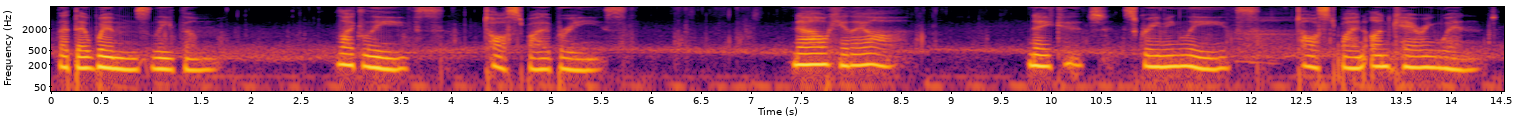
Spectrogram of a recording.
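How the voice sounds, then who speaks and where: A seductive demon temptress, acted by a woman in an ASMR roleplay, speaking in a low, mellow voice. Her delivery is very slow, theatrical and breathy, often slipping into a whisper close to the microphone. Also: slight background noise. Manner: theatrical, formal, drawn-out phrasing. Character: charming, seductive female demon guide through hell. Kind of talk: intimate ASMR roleplay, scripted monologue.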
